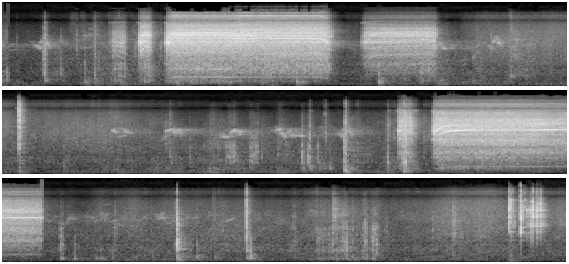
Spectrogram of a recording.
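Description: A power drill backs screws out of a car door panel during a door strut job, with two long bursts of whirring interspersed with short trigger blips, clicks and rattles of parts nearby.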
